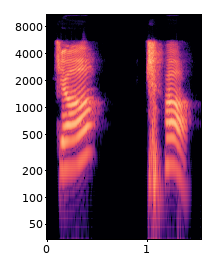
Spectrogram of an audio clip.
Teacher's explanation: वायु घर्षण के साथ बाहर आ रही है। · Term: स्पर्श संघर्षी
